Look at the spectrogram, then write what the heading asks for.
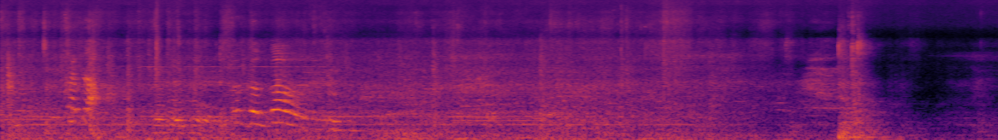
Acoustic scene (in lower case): elevator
